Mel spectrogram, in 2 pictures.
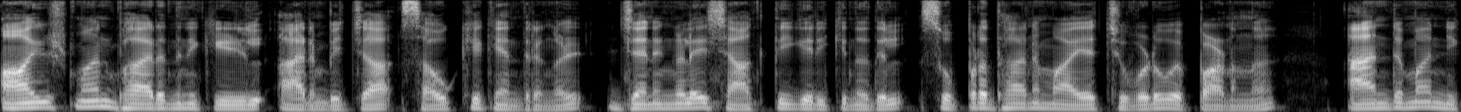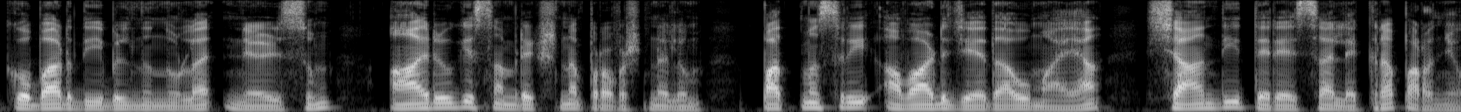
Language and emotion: Malayalam, neutral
